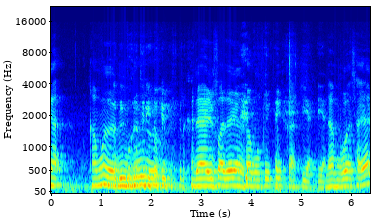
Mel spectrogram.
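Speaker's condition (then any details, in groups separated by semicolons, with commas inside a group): Cerebral palsy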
